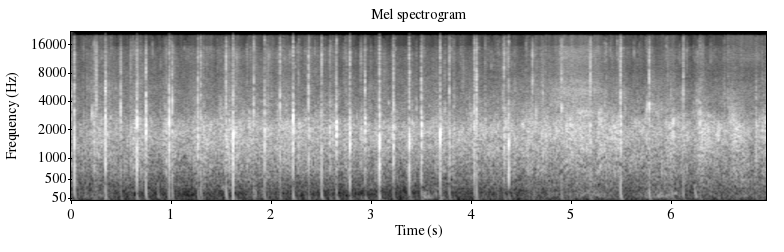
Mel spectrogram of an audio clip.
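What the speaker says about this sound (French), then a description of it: "Vous pouvez vous applaudir." Audience at a graduation ceremony applauding, a dense run of sharp handclaps that carries on steadily for several seconds, fairly close and with no talking over it.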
